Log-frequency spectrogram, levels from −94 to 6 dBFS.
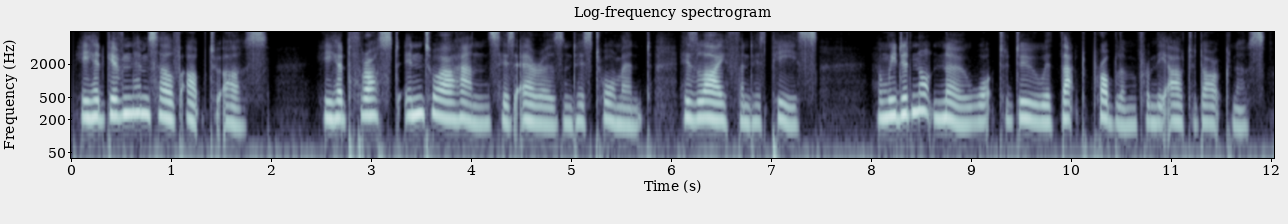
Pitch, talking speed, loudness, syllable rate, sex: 195 Hz, 190 wpm, -19 LUFS, 4.5 syllables/s, female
